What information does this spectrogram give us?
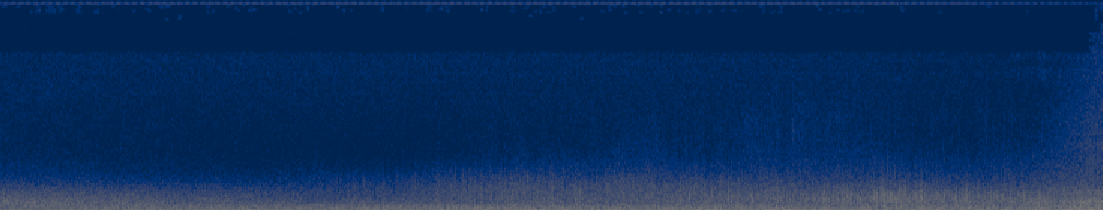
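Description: A volcano erupting and hurling ash, cinder and lava bombs makes a deep, continuous roaring rumble. It stays loud and steady throughout, with no breaks or separate blasts.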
